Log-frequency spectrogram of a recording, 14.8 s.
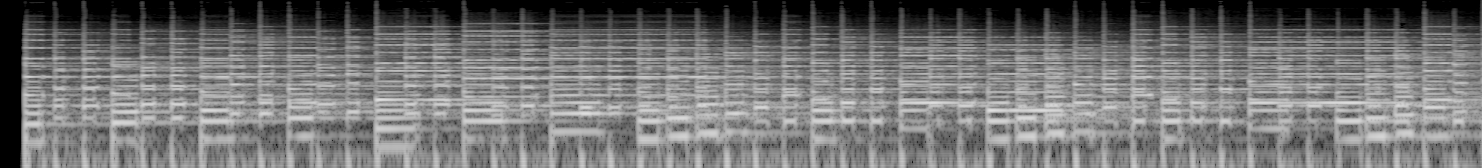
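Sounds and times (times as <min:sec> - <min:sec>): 
ballpark organ tune: 0:00.3 - 0:14.8.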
